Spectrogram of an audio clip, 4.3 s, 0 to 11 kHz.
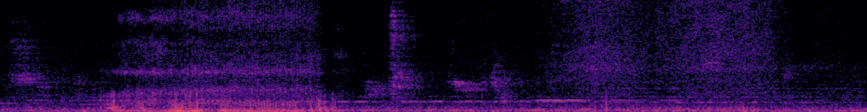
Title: Snoring Pug 2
